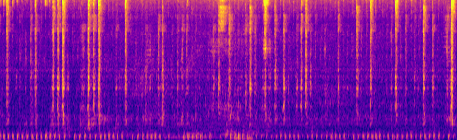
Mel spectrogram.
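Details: First-generation Yamaha Mio scooter at idle: fine at first, then seconds later sharp, uneven clicks and scrapes tick over the low thump; something rubbing at the front of the CVT area, noise gone with the cover open.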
